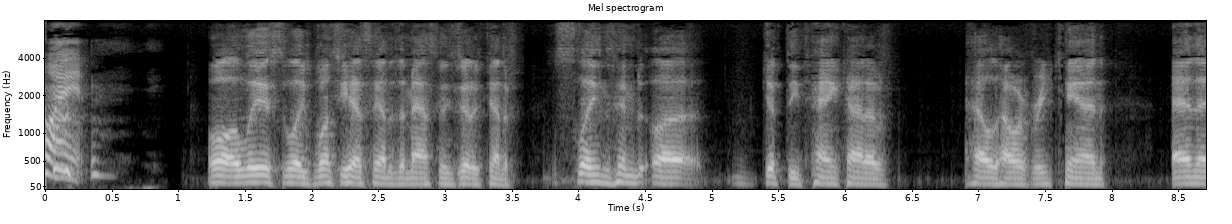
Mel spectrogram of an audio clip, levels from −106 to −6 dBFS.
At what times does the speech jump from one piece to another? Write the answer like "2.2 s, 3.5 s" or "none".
none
